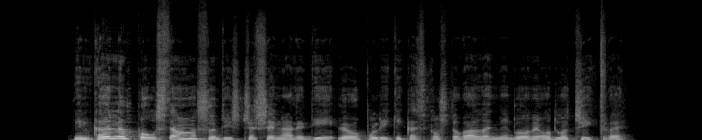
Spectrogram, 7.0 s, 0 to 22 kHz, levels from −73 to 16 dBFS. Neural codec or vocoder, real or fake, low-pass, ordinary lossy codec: codec, 44.1 kHz, 1.7 kbps, Pupu-Codec; fake; none; none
